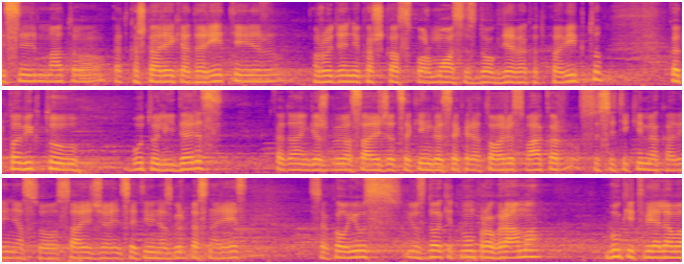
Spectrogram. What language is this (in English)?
Lithuanian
